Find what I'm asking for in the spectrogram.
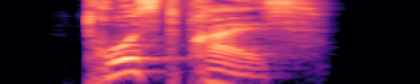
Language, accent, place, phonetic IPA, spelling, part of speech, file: German, Germany, Berlin, [ˈtʁoːstˌpʁaɪ̯s], Trostpreis, noun, De-Trostpreis.ogg
- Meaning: consolation prize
